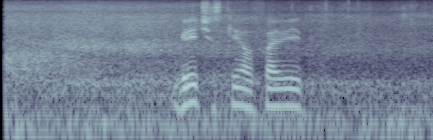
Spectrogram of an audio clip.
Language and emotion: Russian, neutral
